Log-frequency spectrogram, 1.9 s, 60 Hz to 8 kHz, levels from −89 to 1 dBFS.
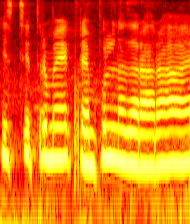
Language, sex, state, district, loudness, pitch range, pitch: Hindi, female, Telangana, Hyderabad, -12 LUFS, 225-255 Hz, 235 Hz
